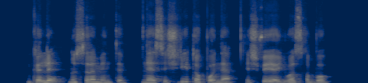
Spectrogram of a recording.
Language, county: Lithuanian, Šiauliai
